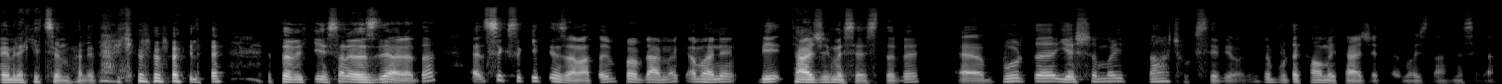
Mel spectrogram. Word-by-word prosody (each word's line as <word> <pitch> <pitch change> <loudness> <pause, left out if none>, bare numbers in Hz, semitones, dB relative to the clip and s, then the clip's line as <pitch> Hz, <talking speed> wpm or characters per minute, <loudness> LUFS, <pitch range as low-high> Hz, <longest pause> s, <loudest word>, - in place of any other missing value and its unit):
memleketim 105 -3 +2
hani 95 0 -7
derken 155 - -2 0.3
böyle. 135 -1 +2 0.5
Tabii 120 -3 +4
ki 120 0 -5
insan 120 +4 +2
özlüyor 115 +1 +6
arada. 95 - 0 0.4
Eee, - - 0
sık 210 -4 +5
sık 155 -2 -5
gittiğin 150 -3 -1
zaman 95 -4 +2
tabii 120 +4 -1
bir - - -16
problem 115 -3 +1
yok 135 +3 -6
ama 130 0 0
hani, 125 +1 0 0.2
bir 125 +2 +1
tercih 115 -2 +5
meselesi 95 -6 -2
tabii. 120 +8 -6 0.4
Eee, 90 0 +1 0.2
burada 140 +1 0
yaşamayı 135 +4 -3 0.2
daha 135 +3 -6
çok - - -17
seviyorum 115 +7 -11
ve 115 -2 -9
burada 105 +1 -3
kalmayı 100 -2 -4
tercih 85 -3 -4
ediyorum - - -23
o 85 - -16
yüzden 85 0 -18
mesela. 90 -1 -18
115 Hz, 150 wpm, -25 LUFS, 100-135 Hz, 0.5 s, özlüyor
